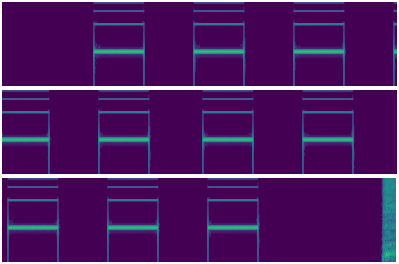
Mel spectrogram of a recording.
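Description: Countdown timer beeping: ten short, identical electronic beeps, one each second. A sudden loud crash starts at the very end.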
